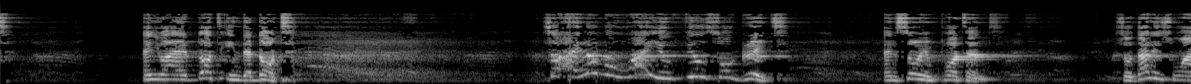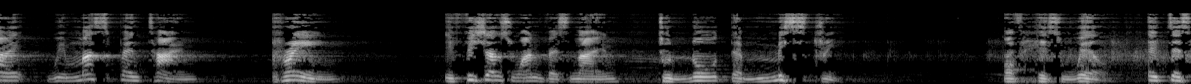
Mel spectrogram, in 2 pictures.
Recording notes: Preached at the First Love Church, Accra.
